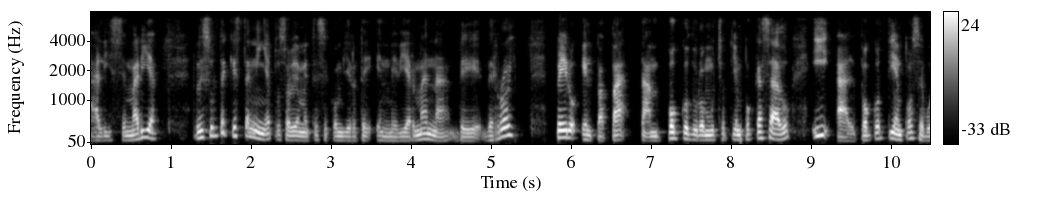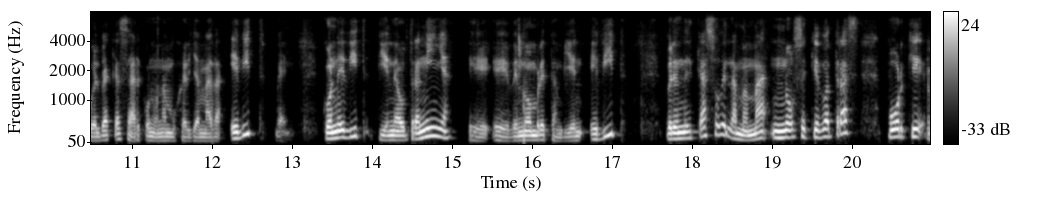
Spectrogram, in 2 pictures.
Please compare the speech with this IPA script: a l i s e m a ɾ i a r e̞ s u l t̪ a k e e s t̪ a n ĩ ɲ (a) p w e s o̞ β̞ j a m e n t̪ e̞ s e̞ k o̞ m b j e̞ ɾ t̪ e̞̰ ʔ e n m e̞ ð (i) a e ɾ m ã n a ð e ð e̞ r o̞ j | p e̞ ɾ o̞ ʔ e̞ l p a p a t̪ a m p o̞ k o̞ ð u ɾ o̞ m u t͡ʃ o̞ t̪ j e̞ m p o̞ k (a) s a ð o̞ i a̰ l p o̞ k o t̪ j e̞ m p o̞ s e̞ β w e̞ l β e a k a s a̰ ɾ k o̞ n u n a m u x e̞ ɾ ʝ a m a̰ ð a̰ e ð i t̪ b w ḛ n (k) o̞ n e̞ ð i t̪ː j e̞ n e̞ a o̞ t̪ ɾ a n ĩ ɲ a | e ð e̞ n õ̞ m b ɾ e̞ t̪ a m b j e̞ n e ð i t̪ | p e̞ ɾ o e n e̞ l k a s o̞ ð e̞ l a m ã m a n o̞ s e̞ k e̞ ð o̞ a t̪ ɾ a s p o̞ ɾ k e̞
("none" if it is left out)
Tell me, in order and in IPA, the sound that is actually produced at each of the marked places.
a, j, a, k

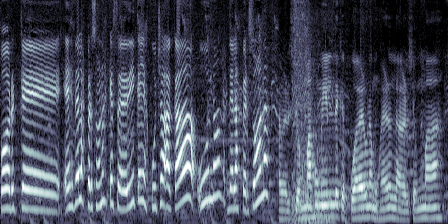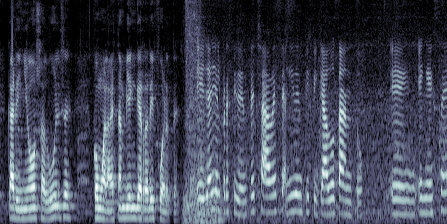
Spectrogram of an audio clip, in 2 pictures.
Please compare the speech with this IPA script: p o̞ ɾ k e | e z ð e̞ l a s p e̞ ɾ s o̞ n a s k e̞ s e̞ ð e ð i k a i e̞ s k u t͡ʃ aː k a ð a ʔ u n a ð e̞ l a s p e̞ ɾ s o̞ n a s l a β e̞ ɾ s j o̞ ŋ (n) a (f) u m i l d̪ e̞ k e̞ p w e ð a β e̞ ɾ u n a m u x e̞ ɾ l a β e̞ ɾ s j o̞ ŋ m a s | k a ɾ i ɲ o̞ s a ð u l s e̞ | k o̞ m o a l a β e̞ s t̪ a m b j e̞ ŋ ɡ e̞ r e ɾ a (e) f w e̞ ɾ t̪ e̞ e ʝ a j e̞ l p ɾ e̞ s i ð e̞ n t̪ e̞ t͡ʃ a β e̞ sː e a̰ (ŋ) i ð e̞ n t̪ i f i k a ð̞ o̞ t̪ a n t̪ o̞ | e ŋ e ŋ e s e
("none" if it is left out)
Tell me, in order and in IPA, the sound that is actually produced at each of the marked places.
m, s, i, ŋ

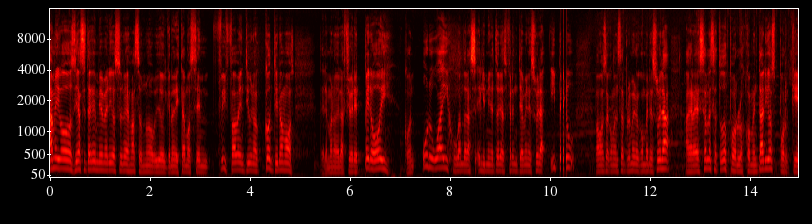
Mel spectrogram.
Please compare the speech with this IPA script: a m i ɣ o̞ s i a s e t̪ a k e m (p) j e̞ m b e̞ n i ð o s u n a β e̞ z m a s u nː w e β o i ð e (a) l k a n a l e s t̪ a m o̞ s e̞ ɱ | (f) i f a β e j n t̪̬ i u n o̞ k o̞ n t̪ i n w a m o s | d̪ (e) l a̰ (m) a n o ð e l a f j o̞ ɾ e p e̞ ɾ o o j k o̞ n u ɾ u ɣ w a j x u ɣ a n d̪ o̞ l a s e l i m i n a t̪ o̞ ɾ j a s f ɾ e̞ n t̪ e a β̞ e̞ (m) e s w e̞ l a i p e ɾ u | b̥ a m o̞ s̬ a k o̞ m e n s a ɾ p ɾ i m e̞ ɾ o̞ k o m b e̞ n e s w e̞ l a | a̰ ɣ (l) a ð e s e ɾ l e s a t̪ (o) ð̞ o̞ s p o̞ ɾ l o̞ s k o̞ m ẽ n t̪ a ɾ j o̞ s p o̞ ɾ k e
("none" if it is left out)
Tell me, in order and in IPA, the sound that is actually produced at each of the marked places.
b, e, f, e, m, n, ɾ, o

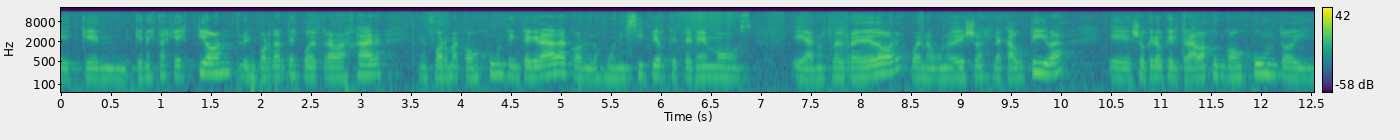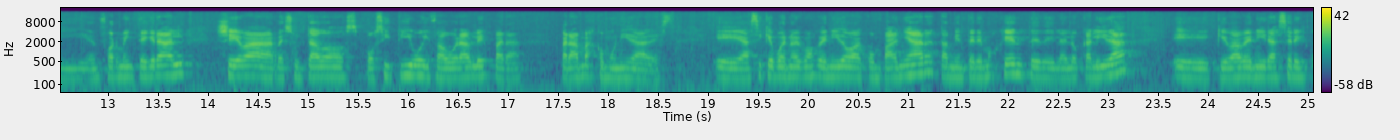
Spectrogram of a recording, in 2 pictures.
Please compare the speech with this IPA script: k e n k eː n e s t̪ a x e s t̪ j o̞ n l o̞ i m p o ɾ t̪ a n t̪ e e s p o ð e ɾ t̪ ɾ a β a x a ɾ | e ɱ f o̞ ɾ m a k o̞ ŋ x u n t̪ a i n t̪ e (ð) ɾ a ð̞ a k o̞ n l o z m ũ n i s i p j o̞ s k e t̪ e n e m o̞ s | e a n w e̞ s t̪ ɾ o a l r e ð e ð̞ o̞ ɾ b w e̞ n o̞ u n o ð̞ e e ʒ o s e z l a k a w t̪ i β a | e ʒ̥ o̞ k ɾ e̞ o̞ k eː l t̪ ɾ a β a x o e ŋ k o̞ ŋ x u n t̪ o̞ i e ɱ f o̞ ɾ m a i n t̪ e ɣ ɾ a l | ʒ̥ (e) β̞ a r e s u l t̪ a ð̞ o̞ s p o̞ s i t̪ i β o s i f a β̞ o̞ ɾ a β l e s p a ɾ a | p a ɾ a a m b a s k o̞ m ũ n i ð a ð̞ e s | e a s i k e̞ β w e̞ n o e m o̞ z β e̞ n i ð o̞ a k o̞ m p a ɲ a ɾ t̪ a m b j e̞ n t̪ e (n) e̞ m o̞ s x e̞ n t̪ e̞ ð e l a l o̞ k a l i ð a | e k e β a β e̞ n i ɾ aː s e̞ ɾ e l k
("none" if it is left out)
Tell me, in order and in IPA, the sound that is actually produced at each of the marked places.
ɣ, e, n

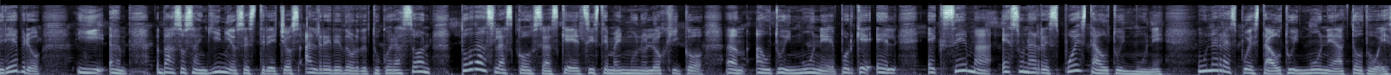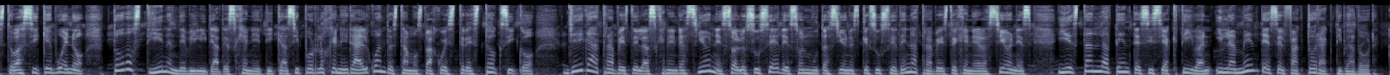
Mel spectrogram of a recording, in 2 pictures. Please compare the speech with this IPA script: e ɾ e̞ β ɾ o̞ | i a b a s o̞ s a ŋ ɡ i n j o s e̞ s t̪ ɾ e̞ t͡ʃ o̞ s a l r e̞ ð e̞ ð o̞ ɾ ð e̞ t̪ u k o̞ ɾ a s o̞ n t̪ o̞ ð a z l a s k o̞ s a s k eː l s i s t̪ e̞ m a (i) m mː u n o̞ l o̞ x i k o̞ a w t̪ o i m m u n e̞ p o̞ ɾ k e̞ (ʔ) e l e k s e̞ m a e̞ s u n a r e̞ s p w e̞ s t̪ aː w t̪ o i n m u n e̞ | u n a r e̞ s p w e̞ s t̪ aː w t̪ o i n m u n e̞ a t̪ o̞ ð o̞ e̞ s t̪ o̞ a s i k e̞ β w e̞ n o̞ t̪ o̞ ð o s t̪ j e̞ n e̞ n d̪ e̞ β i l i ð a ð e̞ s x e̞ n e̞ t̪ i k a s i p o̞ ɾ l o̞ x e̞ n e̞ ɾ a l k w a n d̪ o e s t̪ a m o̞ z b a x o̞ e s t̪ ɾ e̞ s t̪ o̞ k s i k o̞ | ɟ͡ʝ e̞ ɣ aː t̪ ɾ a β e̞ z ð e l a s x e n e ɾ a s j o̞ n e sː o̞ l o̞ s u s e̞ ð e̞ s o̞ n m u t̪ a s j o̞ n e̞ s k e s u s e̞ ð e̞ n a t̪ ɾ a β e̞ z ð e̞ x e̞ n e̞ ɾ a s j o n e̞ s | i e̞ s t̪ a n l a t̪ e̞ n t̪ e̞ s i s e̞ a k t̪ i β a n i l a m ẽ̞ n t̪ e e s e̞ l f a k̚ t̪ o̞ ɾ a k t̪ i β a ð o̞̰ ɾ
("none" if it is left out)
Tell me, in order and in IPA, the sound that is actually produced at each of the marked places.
i, ʔ

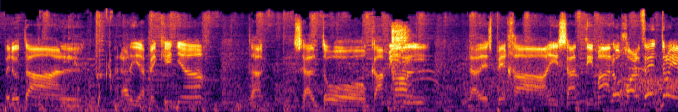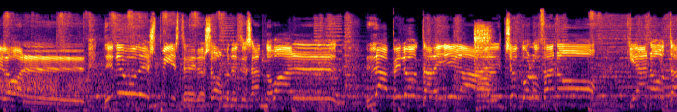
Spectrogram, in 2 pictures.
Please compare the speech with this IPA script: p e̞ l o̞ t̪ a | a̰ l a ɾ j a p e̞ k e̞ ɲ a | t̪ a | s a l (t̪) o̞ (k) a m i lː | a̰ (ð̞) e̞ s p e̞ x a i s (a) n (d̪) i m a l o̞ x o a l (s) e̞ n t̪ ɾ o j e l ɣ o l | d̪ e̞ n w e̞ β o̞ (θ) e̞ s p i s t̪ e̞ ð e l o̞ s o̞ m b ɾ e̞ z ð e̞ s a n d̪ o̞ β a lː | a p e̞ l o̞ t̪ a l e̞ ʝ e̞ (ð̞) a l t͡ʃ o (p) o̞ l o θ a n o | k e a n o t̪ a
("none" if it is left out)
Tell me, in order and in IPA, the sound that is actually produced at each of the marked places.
t̪, k, ð̞, a, t̪, θ, ð, ɣ̞, k

